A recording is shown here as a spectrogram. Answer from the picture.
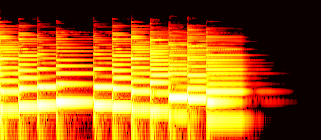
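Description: Piano playing a scale in the Carnatic raga Hemavati in E-flat, one note at a time. It climbs to a held top note, then steps back down and ends on a held low tonic that rings out and fades about five seconds in.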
